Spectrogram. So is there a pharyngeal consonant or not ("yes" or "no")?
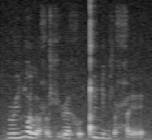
yes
